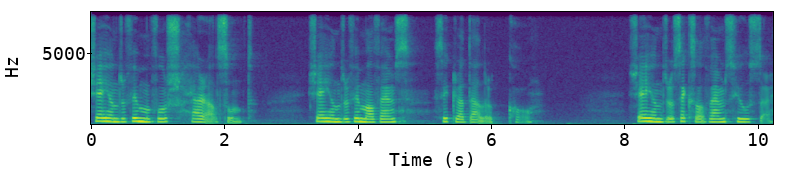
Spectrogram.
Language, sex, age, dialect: Faroese, female, 15-35, Suðuroy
